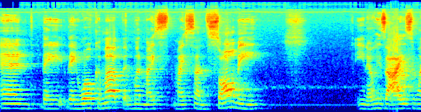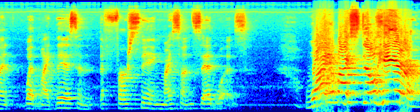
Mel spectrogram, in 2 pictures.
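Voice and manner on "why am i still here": put-on furious, shrill, very high and loud. Retelling the son's first words on waking in the ICU: imitating an angry question. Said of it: "He was so angry".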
